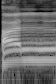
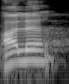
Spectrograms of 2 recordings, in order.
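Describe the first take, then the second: First: The final L stops cleanly without an echo. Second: The final L ends with an added echo. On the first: The speaker calls it right. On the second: The speaker calls it wrong.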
